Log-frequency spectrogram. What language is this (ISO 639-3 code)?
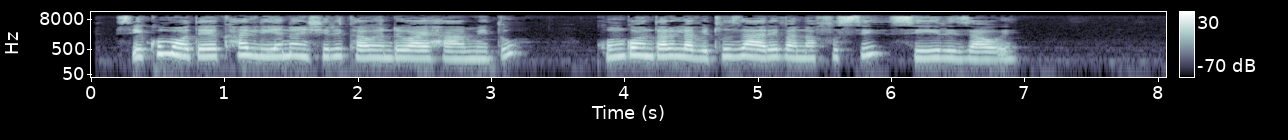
eko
